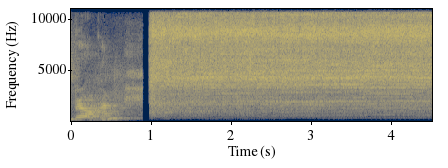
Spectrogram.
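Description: A circular saw whines loudly as it cuts through wood.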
